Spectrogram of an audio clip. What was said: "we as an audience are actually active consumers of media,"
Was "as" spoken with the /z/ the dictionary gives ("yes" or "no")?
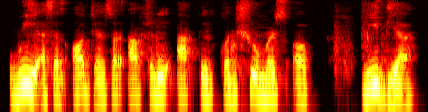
no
